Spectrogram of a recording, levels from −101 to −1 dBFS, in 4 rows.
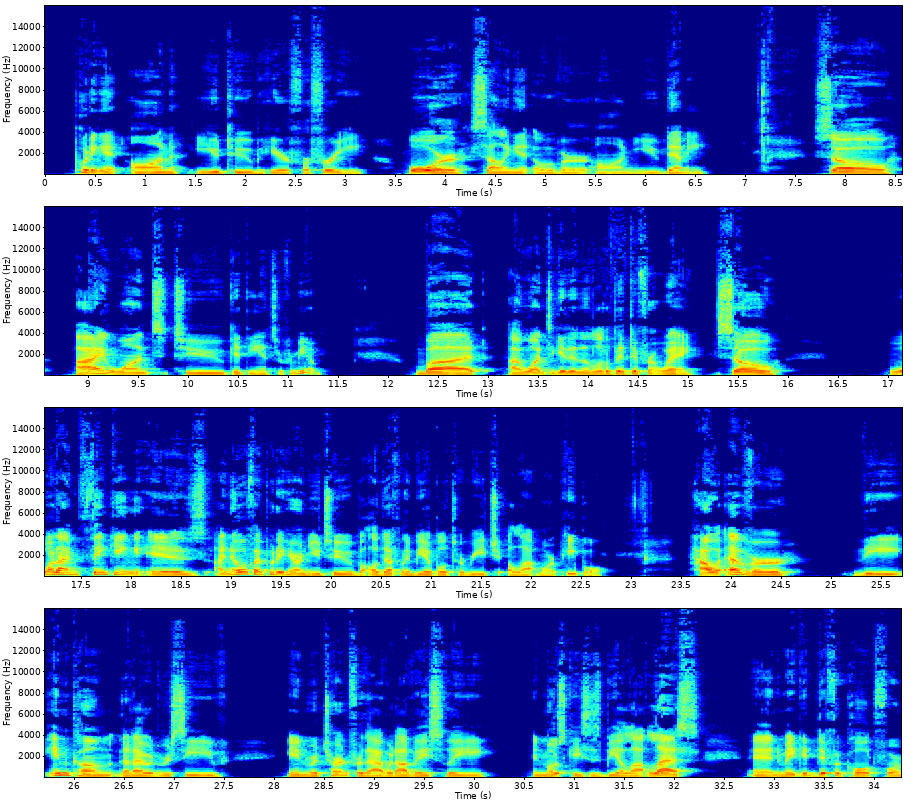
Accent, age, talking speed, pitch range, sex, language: American, 20-39, 145 wpm, 100-120 Hz, male, English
